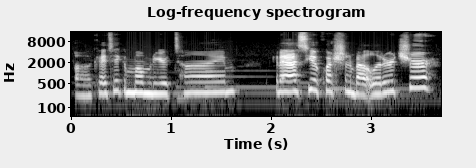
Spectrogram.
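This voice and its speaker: Woman playing a bookish newspaper worker, polite, formal, slightly condescending, bright voice, game dialogue, faint music. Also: high-pitched, steady tone, fast. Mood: polite, earnest.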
